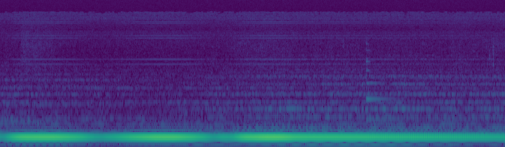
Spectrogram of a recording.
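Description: Singing bowl sounding one steady tone that swells and eases about every two seconds as it is played around the rim. A light tap about six seconds in lifts the tone slightly, and the bowl then rings on, slowly fading.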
